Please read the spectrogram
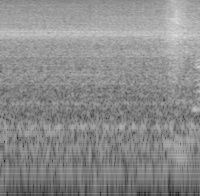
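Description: Steady engine and road noise of a moving vehicle, heard on board while it drives along a smooth asphalt road.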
